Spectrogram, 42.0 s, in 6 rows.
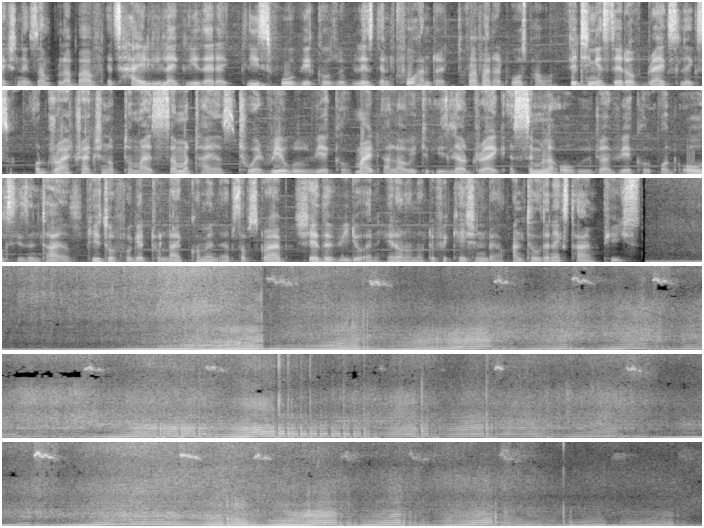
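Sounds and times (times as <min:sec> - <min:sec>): car engine revving hard: 0:22.0 - 0:42.0.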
